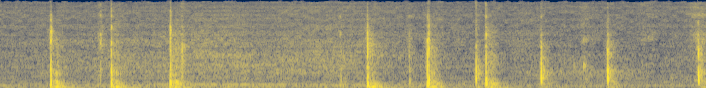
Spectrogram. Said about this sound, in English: Bang, bang, bang, bang. You're banging the ball.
